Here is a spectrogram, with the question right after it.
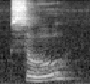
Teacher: sosa is a high class consonant, and the first tone mark, so that's going to have a low tone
